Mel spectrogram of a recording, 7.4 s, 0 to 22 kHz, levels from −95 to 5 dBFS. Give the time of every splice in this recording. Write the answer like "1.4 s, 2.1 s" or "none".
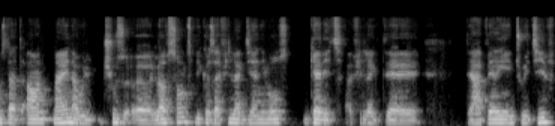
none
